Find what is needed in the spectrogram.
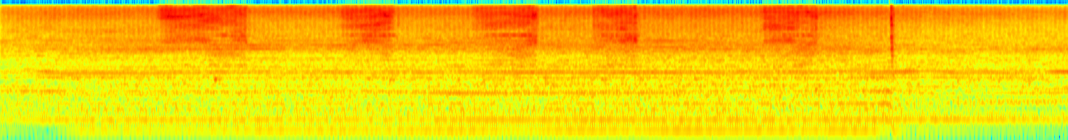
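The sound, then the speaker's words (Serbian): Grinding of an eyeglass lens, taking the sharp edges off its sides, over a steady machine hum, with several intermittent rasping bursts as the lens is pressed against the wheel. “Uradimo dve stvari prvo da mu oborimo malo ivice, da ne bude oštar ovde sa strane.”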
